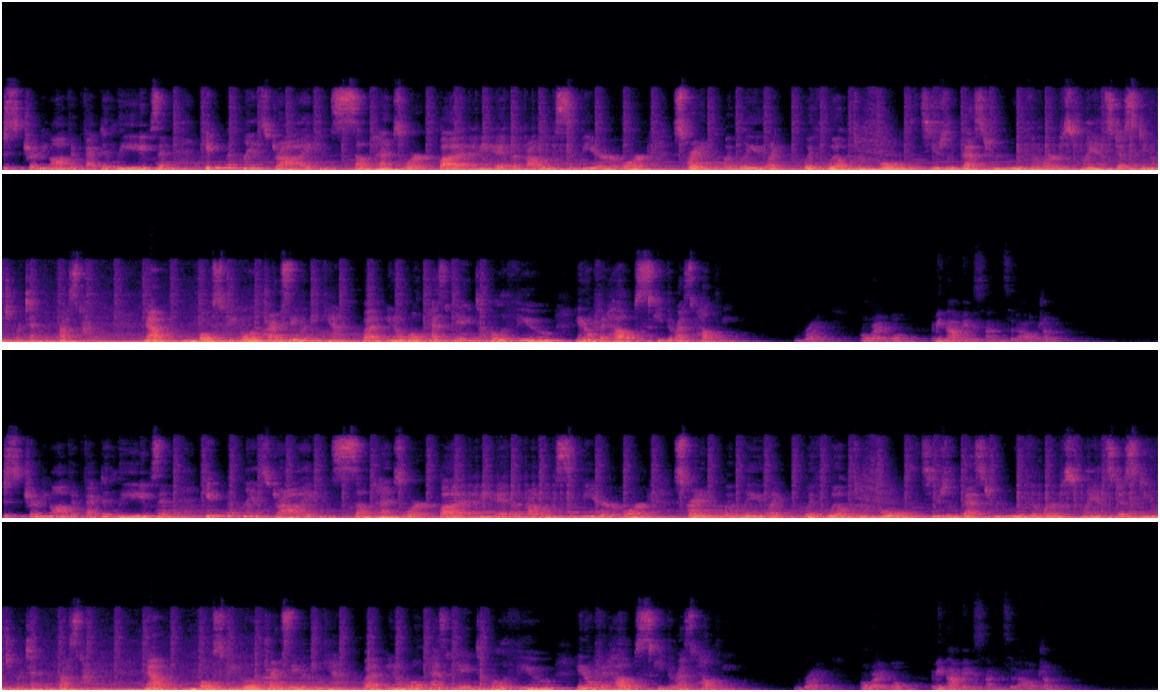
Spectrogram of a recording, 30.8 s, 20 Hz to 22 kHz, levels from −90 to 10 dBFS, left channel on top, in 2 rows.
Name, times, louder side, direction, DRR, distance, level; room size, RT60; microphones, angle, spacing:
voice 1, 0.0-6.7 7.0-10.3 10.7-16.5 16.9-21.6 21.9-22.7 23.1-24.9, left 1 dB, 30° left, -5 dB, 0.3 m, -23 dB
sound 1, 2.0-22.0, equal, 10° left, 0.7 m, -25 dB
voice 2, 26.0-26.3 26.8-27.4 27.8-29.4, right 1 dB, 5° right, -10 dB, 1.0 m, -34 dB
2.4 x 2.3 x 2.9 m, 0.98 s
head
